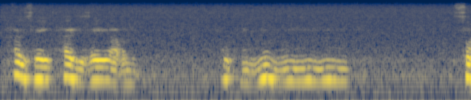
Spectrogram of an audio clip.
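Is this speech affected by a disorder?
Yes: multiple sclerosis; 14 years since onset, mostly improved, cognitive and memory problems; talks like a drunk person.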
